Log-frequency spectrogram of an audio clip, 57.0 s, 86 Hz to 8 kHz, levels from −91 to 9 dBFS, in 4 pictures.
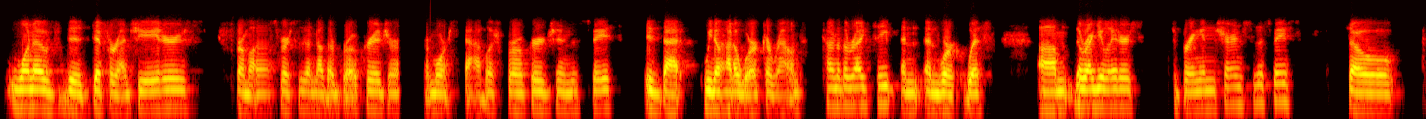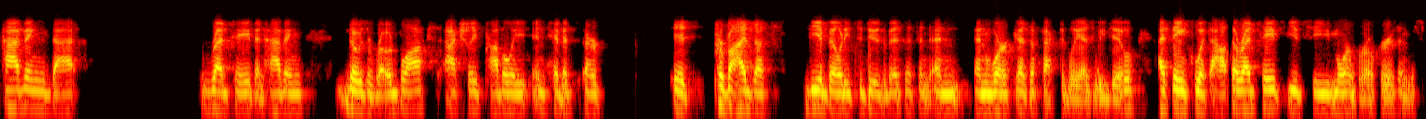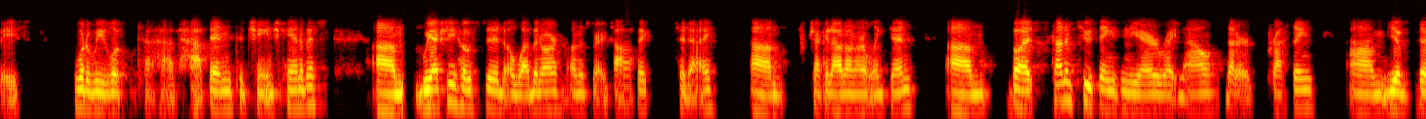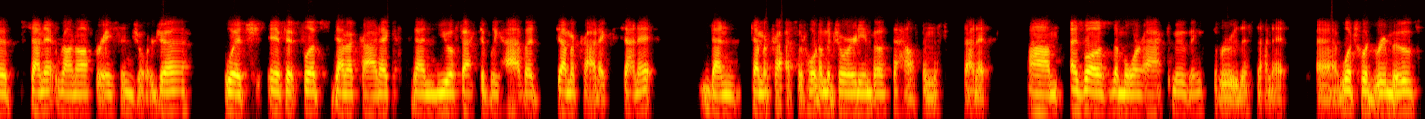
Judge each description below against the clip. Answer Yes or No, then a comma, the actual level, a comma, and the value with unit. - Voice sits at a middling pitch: No, low, 120 Hz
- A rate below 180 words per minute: No, average, 185 wpm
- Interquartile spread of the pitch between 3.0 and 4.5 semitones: No, narrow, 2.6 semitones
